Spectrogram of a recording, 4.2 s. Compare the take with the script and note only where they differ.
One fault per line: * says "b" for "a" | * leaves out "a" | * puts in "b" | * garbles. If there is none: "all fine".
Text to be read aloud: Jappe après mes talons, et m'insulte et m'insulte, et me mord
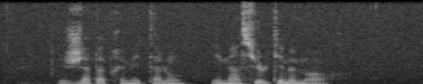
* leaves out "m'insulte et"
